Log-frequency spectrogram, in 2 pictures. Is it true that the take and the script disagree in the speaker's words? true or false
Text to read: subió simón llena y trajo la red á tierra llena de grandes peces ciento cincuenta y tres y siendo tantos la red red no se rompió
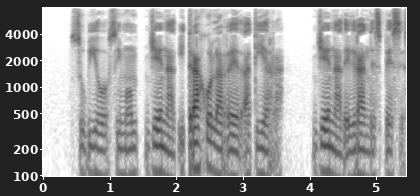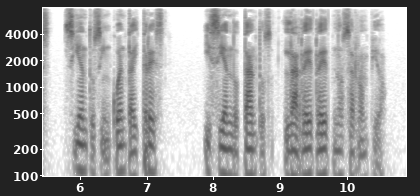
false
